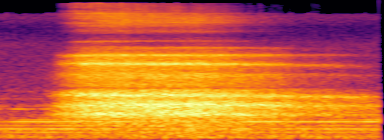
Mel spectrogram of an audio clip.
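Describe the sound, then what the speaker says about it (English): One long exhale, close and fairly loud, a breathy hiss that builds quickly and slowly tapers off over two seconds, heard on its own with no talking. "And exhale."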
